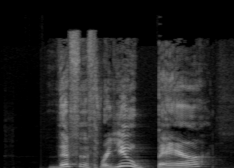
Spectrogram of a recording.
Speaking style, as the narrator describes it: a strange voice cried out

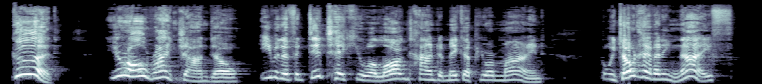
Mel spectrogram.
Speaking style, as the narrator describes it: Chick was very excited by John's decision, and he exclaimed approvingly

